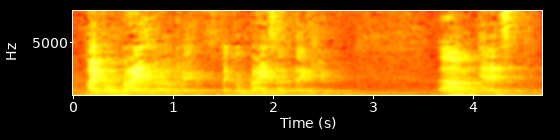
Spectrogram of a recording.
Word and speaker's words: mycorrhiza: Mycorrhiza, if I'm pronouncing it correctly. Mycorrhiza, okay.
